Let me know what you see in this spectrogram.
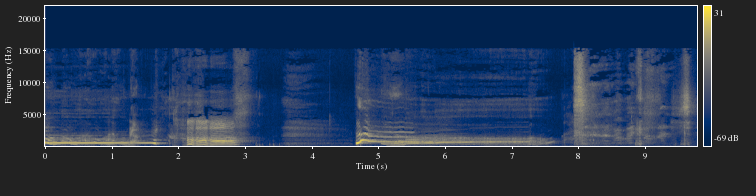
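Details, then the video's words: Male Yorkshire Terrier kept as a pet, mocking its owner's howl indoors: a steady held howl, then quavering wobbly notes, a pause, and a long wavering howl that slowly rises before fading into scattered clattering noises. "Yorkie howling- adorable"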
